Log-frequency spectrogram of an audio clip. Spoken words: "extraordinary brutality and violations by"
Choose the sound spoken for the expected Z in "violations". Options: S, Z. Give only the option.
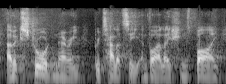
Z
